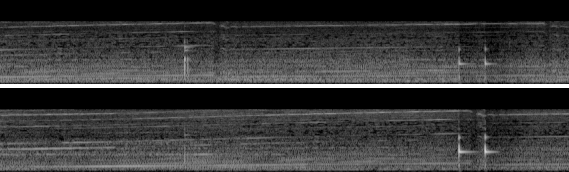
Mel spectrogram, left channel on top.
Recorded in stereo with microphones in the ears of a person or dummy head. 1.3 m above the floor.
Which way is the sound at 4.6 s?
55° right (ahead or behind).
